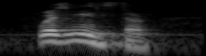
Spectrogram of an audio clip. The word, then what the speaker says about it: Westminster: No te es de ahí, pero derecha, mejor pronunciado. – Claro, Westminster. Bueno, Kuala Lumpur queda en Malasia y es importante porque toda la población sujeto de este experimento fue malaya.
